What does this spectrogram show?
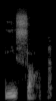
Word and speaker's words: Aesop: The A is silent, and you just pronounce it Aesop. Aesop.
